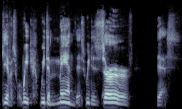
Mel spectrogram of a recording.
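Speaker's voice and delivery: low, insistent mock demand. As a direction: act out entitled demanding, pitched low. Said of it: "and they're demanding".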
